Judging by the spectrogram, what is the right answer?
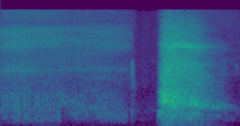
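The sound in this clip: A voice imitates the deep breathing of someone sleeping peacefully: a long, soft, hissing breath, a short pause, then a louder, rushing breath.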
